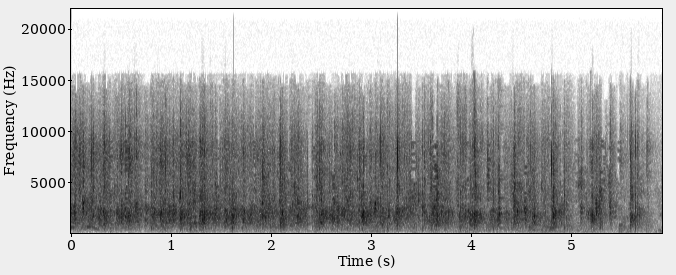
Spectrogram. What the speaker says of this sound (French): Donc je vous demande d'applaudir s'il vous plaît Luciana País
